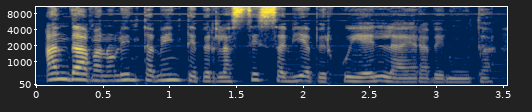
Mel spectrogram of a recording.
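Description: Expressive woman narrating an audiobook. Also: brisk, soft background music. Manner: expressive, with sharp swings in pitch and loudness.

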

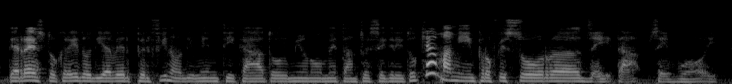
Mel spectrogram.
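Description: A woman voicing a mysterious, fretful little old man in a storybook reading, slow and murmuring. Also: low voice, fairly even intonation, fairly bright tone, slight background noise. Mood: secretive. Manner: slow, murmuring, self-pitying.

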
